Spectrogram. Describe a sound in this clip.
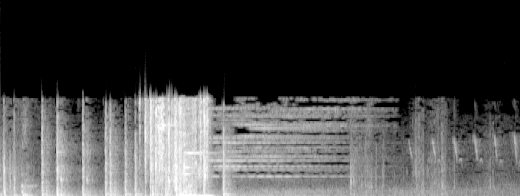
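A tree creaks and crashes to the ground.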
